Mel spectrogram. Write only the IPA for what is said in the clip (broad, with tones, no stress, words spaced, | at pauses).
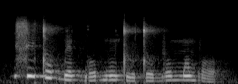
si˦to˧ɡ͡bɛ˨ ɡ͡bo˨˦bũ˧tu˨ to˨bo˧ mɔ̃˧bɔ˨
